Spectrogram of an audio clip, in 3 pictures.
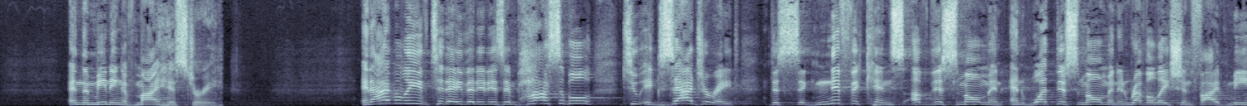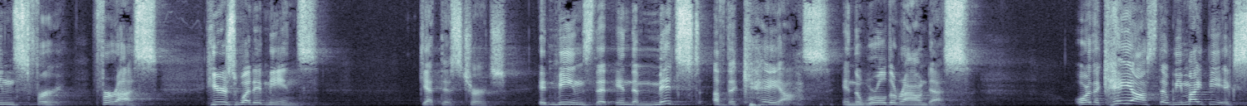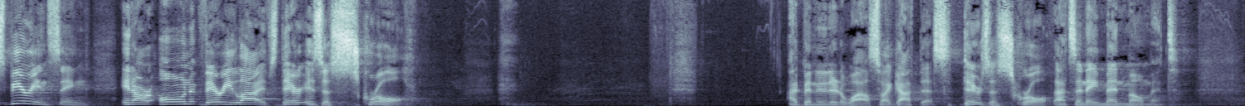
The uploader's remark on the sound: Recorded at Hope Church in Springfield, MO.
